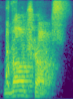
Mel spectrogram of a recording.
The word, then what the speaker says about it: Waltraut: My pronunciation there was completely wrong, but Valtrops. Helenium Valtrops.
